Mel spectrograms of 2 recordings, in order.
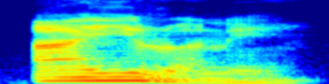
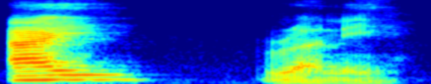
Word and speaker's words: irony: somebody dropped um irony iron where is the stress on irony of course the first syllable I run the first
